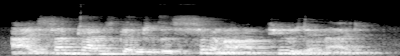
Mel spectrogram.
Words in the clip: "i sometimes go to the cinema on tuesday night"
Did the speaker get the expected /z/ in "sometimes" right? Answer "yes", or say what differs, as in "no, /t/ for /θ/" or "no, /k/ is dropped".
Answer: yes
